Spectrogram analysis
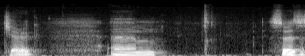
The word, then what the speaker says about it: Dearg: they've called it now I'm not sure sure on the my pronunciation of this but D jerich spelled D e r g I think you you pronounce it jerich um so as I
